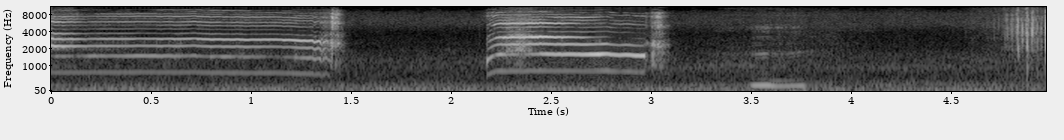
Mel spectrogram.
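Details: Stray cat nicknamed Hige Danshaku, noted for its moustache-like markings, meowing in a park in Japan: two drawn-out harmonic meows, the second rising then level, over steady low background hum.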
